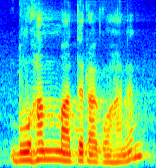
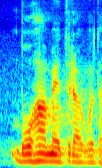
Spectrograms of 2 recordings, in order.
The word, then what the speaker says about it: 무함마드: 코란의 가르침을 그들이 존중하면서도 그들이 실제적으로 살아가는 스탠더드는 뭐냐 하면 무함마드라고 하는 그들의 선지자입니다. 모하메드라고도 하죠.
